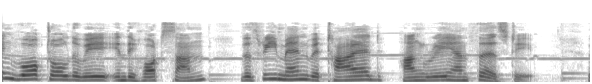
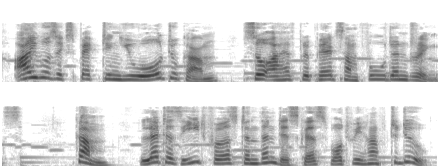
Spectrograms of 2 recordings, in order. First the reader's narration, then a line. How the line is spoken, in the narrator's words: very sweetly exclaimed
